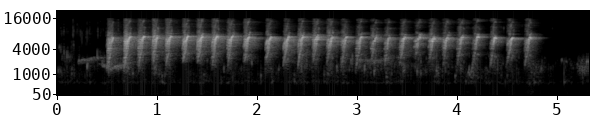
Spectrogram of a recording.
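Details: Tembakan from a female manggar: one long, steady volley of about twenty quick, high, buzzy chip notes, evenly spaced and fairly level in pitch, against a quiet background.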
